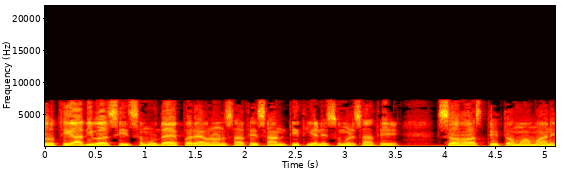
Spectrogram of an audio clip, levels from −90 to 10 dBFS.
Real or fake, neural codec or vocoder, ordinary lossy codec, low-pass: real; none; MP3, 64 kbps; 7.2 kHz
